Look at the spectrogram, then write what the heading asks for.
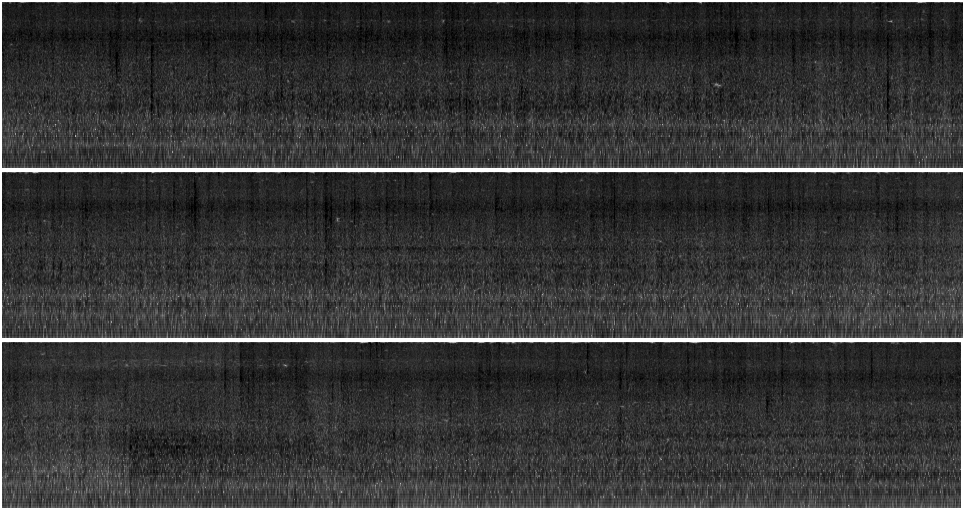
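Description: Onion and spice masala sizzling and crackling in a frying pan as it is stirred, a steady sizzle dotted with small crackles.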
